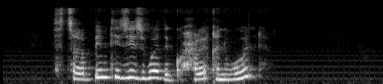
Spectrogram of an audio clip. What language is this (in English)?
Kabyle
